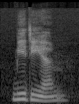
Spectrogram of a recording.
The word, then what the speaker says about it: medium: 옵니다이가 여기서이 소리로 쓰였어요 다음 D 부분은요 디귿 소리 나는가 오고요 그리고 모음은 아가 옵니다 아 역시이 단어에서이 소리로 쓰였죠 미디 제일 끝은 어 소리 나는 에다가 미음 받침이 옵니다 미디엄 발음 따라해 보세요 중간 미디엄 미디엄 같이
